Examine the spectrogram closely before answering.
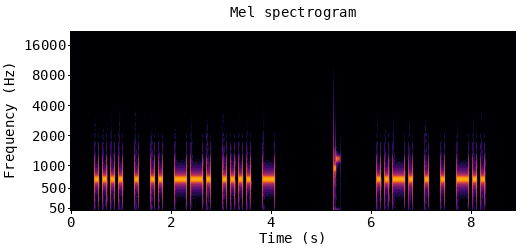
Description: Morse code, heard as a keyed tone, about 15 wpm, 700 Hz. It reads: HEIGHT FEED
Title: Sentences from Top 1600 Words - New Word Drill Alt - 15wpm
